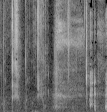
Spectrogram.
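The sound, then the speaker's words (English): Popcorn shifted around by hand gives crisp, crunchy rustles and scrapes in a few short, quiet bursts separated by brief pauses. “I think my producer's going to cringe, but listen to this, everybody. I'm going to move the popcorn.”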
